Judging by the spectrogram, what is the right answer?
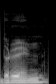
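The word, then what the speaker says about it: Brünn: of moravia of czechoslovakia in german it's called bryn b-r-u-double n in check it's brno on the 9th of october 1928.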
